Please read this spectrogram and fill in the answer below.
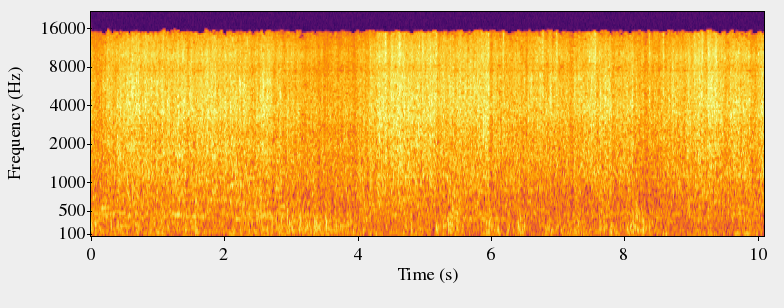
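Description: Many press camera shutters clicking rapidly and continuously, the clicks overlapping into a steady rain-like patter, with a low murmur of the room underneath.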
